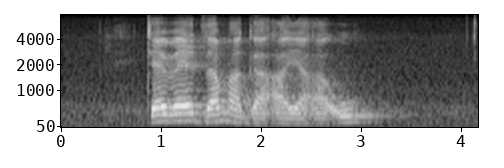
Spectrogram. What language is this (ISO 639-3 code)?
ven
